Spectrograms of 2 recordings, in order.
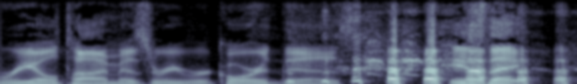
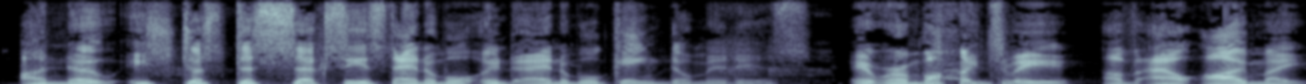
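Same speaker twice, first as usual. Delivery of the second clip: put-on cockney girl chatter; mock cockney; 3 semitones higher, 3 dB louder than usual. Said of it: "[name] here chimes in".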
